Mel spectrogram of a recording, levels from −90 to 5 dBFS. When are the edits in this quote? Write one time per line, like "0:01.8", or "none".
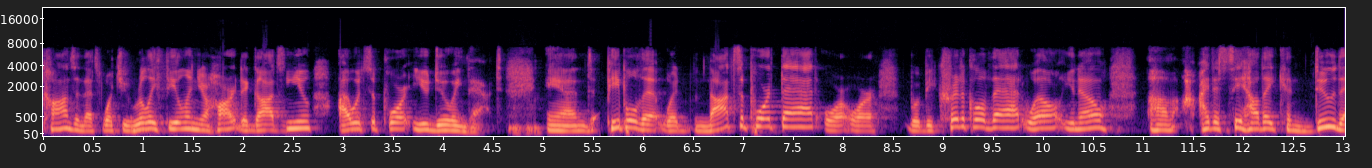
0:02.4
0:11.0
0:11.8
